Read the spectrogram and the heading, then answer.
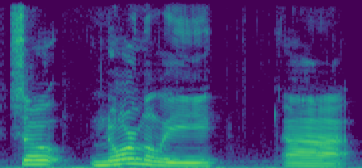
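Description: A man's voice: on the high side, lively intonation, extremely slow, smooth. A man co-hosting a podcast, chatting casually and making crude jokes in a dry way. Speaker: podcast co-host. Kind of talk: casual comedic banter.

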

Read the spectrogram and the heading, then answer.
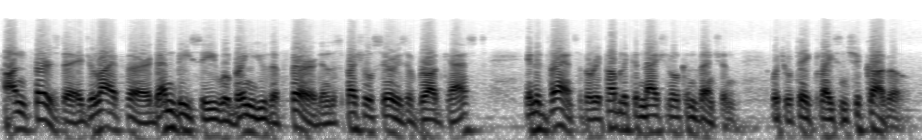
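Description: A man's voice: low voice, lively intonation, fairly quick, darkish tone, breathy edge, poor audio. A man reading a scripted network promo in formal 1950s radio announcing style. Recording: vintage radio recording.

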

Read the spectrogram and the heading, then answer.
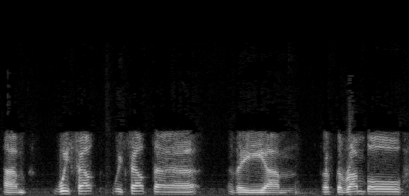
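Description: A middle-aged man with a New Zealand accent, a radio host calling in as a guest, talking in a rambling, halting way with many fillers. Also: mid-range voice, fairly even intonation. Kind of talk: casual radio chat. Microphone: phone line. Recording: tinny phone line.

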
